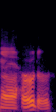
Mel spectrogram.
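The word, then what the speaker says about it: Huerter: Then if you have Bogdanovich off the bench with Gallinari, we didn't even mention Herder. Is that how you pronounce it? No, yeah, Kevin Werder.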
